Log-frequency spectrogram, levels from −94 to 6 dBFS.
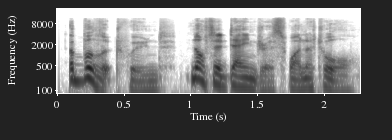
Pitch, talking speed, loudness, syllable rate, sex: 120 Hz, 210 wpm, -22 LUFS, 6.9 syllables/s, male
